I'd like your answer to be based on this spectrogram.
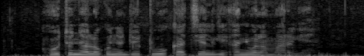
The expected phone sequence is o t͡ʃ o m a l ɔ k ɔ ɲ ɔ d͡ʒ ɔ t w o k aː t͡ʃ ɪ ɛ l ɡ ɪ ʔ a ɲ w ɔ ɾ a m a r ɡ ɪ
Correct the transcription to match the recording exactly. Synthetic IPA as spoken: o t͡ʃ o ɲ a l ɔ k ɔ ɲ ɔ d͡ʒ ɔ t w o k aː t͡ʃ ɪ ɛ l ɡ ɪ ʔ a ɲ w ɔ l a m a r ɡ ɪ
